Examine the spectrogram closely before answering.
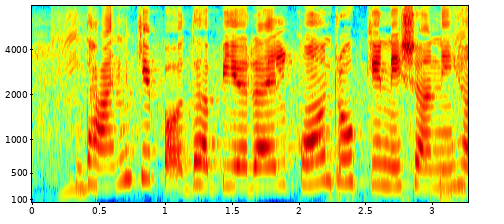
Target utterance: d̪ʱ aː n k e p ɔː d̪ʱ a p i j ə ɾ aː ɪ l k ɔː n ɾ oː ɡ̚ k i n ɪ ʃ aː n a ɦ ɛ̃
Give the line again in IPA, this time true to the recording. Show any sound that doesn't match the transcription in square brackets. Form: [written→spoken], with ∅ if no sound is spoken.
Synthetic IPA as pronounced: d̪ʱ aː n k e p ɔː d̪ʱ a p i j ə ɾ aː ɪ l k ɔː n ɾ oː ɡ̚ k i n ɪ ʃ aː n [a→i] ɦ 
